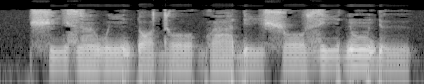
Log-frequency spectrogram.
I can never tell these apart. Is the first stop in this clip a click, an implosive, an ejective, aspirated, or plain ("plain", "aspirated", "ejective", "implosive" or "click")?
implosive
